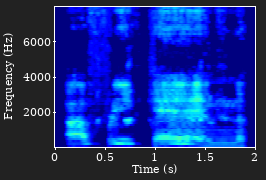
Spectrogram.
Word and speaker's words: africain: And then, of course, you have elle est africaine. Africaine. That's the masculine and feminine differences, okay? Il est sénégalais. He's a Senegalese man or Senegalese. Elle est sénégalaise. Il est africain. The N is silent, it's nasal.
